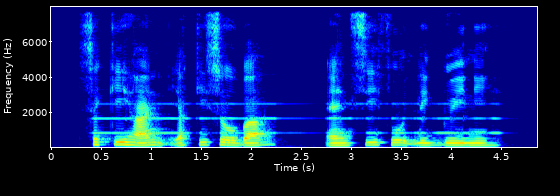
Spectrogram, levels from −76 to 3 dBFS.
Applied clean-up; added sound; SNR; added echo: neural mask model RNNoise.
